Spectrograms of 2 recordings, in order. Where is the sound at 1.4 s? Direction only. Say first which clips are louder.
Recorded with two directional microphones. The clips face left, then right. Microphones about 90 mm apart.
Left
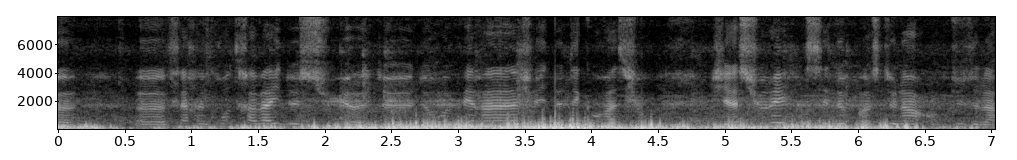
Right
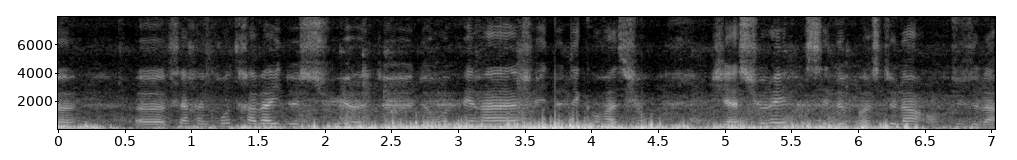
Right 2 dB; 30° right (ahead or behind).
